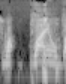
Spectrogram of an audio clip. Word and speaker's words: Viome: So what we do at Viome, which is V-I-O-M-E, and again, don't ask me how to pronounce V. It's just in Indian, it's Viome, Viome.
